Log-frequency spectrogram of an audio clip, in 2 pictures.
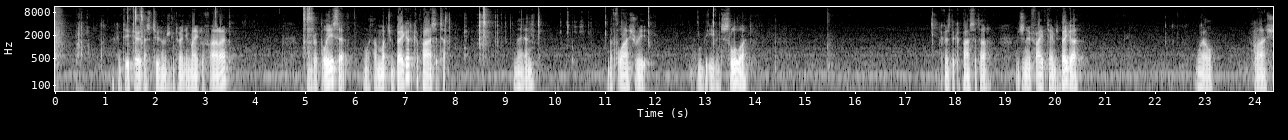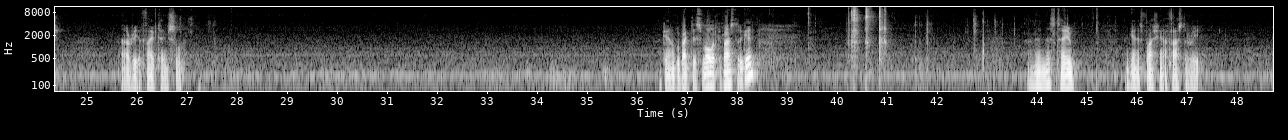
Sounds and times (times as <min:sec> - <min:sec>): Speech: 0:01.2 - 0:03.6, 0:05.0 - 0:07.9, 0:09.2 - 0:09.6, 0:11.0 - 0:12.0, 0:12.8 - 0:14.0, 0:17.7 - 0:20.6, 0:22.8 - 0:23.2, 0:23.9 - 0:24.5, 0:25.7 - 0:27.0, 0:36.4 - 0:38.4, 0:43.8 - 0:44.9, 0:45.8 - 0:47.4.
